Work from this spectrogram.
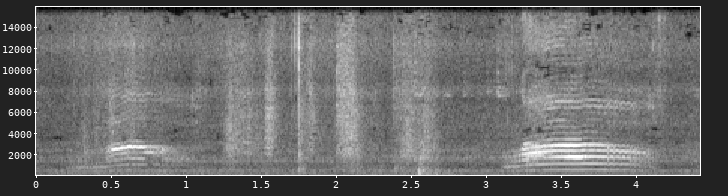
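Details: Chocolate Cat, a domestic cat, gives two meows indoors, a short rising one followed a few seconds later by a longer, louder, bending meow, with light tapping between them and a constant background hum.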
